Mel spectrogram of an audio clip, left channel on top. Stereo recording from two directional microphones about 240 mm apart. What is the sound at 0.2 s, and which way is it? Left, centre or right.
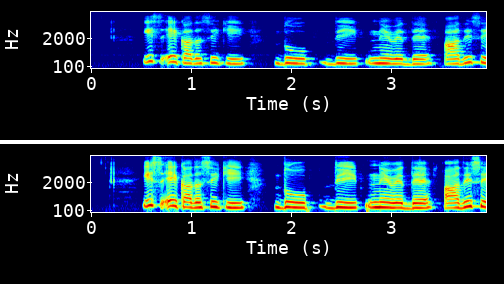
A woman's voice, right.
